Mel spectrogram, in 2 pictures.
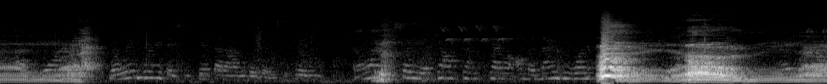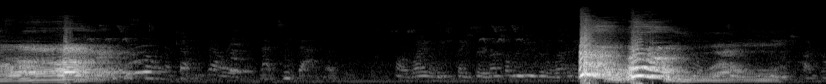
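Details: Bruce Wayne, a pet dog indoors, confronts his reflection in a closet door's glass, the "other dog"; loud bursts of barking mixed with growly, moaning vocal runs and quieter grumbles between.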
